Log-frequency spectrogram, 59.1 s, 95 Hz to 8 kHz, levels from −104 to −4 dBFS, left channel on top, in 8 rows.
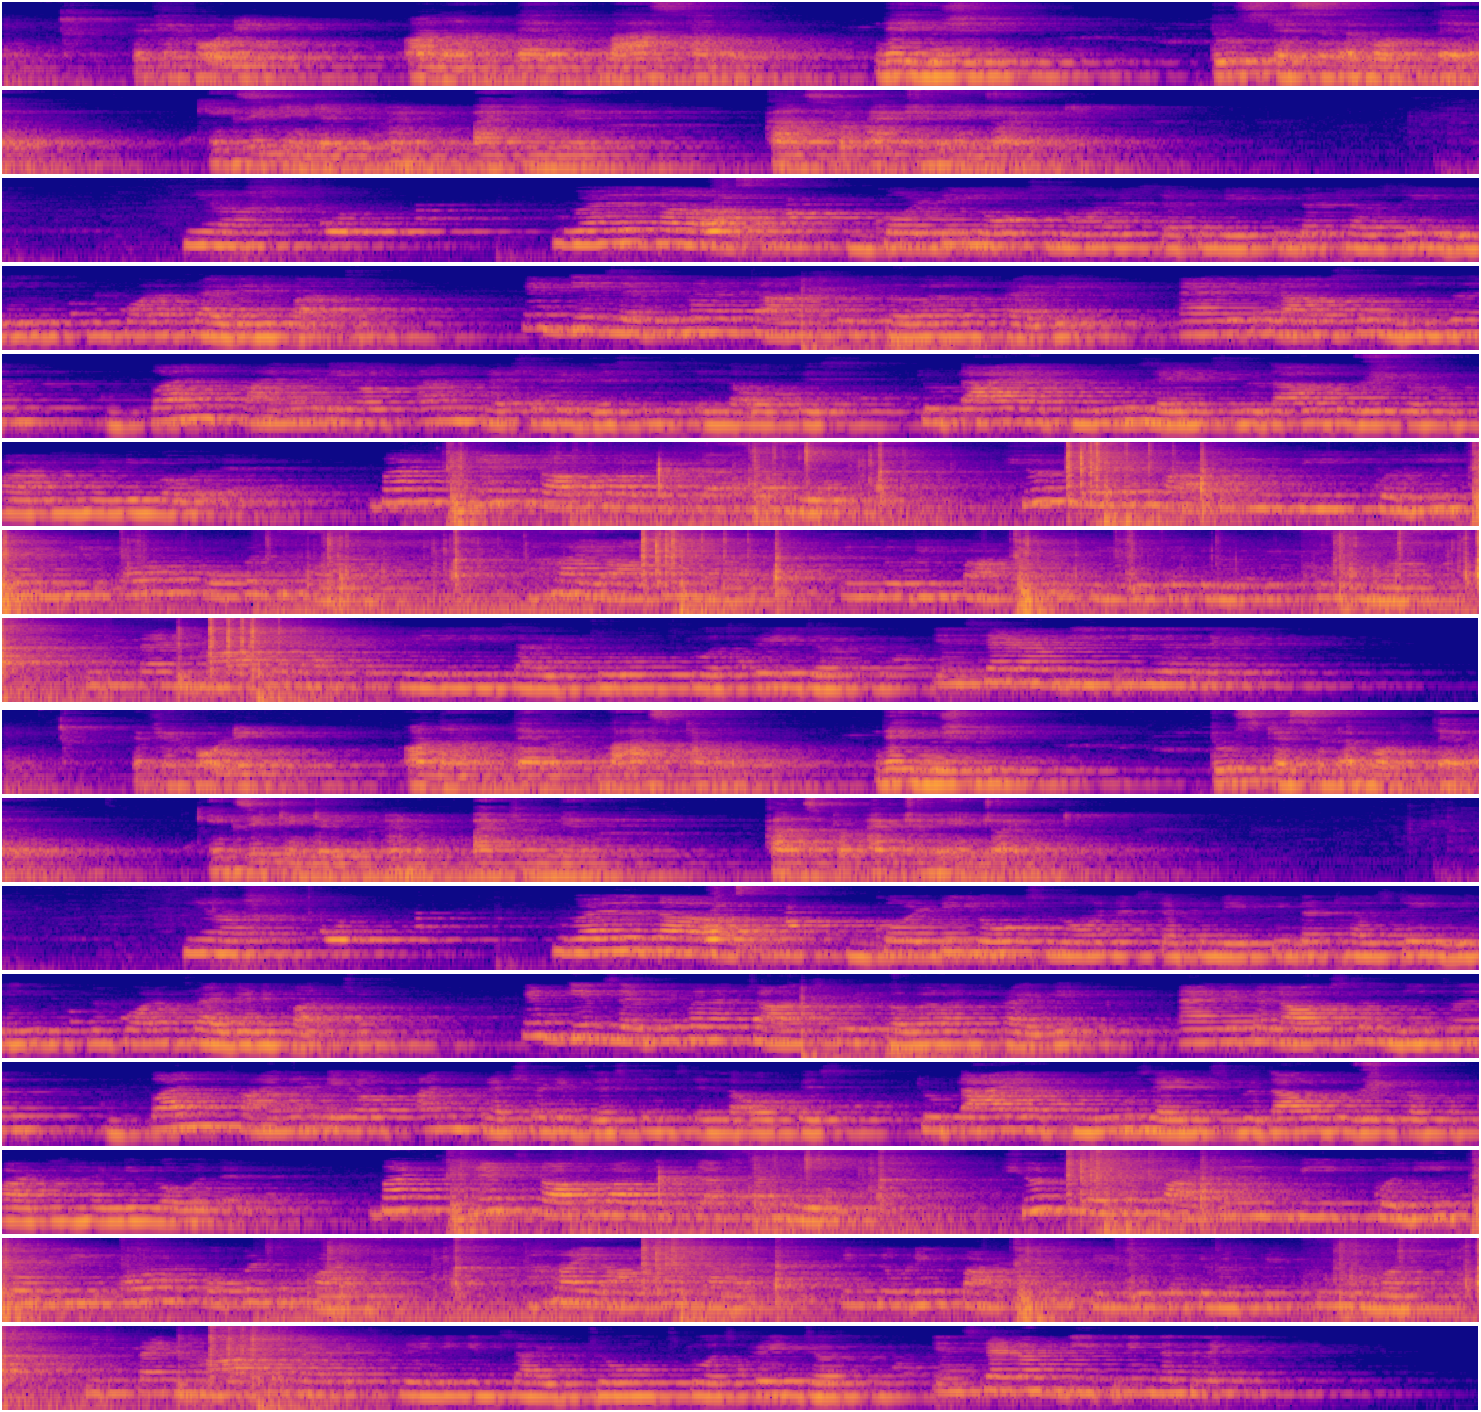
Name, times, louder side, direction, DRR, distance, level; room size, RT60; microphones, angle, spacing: voice 1, 0.7-1.4 2.0-3.8 4.4-5.1 6.0-7.5 8.4-10.5 11.2-12.7 16.4-16.5 18.3-18.4, right 1 dB, 85° right, -1 dB, 1.4 m, -39 dB
voice 2, 15.7-16.4 17.5-24.1 24.8-27.6 28.0-29.6 30.1-33.8 34.1-38.2 38.8-41.3 41.9-46.3 46.9-48.1 48.5-51.4 52.1-56.0 56.3-57.8, right 1 dB, 40° right, -1 dB, 0.8 m, -41 dB
sound 1, 38.9-53.4, left 4 dB, 35° left, 0.4 m, -42 dB
8.4 x 8.0 x 3.5 m, 1.5 s
head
